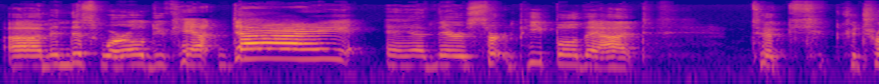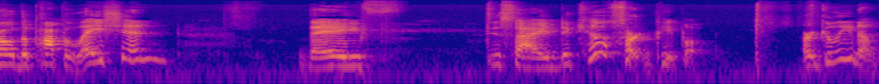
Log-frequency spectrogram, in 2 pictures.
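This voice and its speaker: A woman's voice: fairly high pitch, animated, a little slow, bright, forceful tone. A chatty woman book vlogger talking casually and unscripted to viewers, rambling and correcting herself as she goes. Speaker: book vlogger hosting a read-along.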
